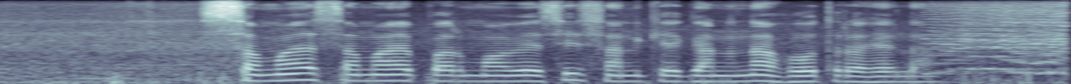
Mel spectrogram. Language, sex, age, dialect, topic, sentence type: Bhojpuri, male, 31-35, Southern / Standard, agriculture, statement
